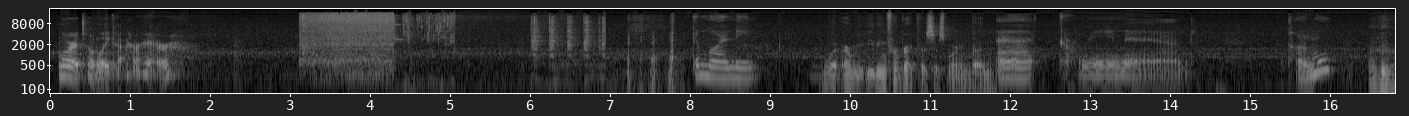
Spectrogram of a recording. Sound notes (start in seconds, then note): 4.4 splashing water; 6.1 cooking noises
